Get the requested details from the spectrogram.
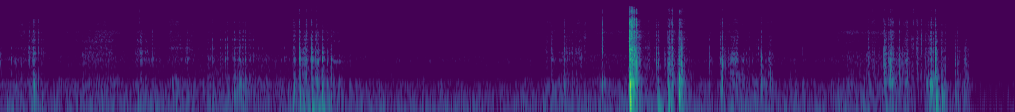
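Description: A plastic case rattles and taps as hands turn it over.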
